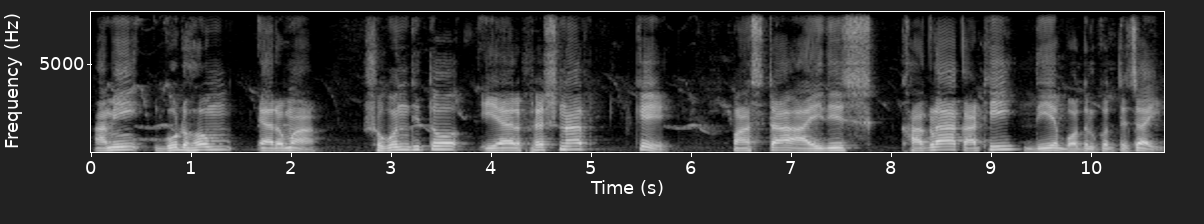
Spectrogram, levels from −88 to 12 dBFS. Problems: none marked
